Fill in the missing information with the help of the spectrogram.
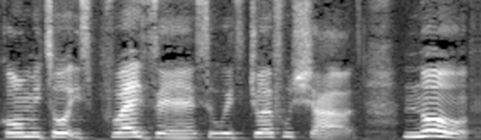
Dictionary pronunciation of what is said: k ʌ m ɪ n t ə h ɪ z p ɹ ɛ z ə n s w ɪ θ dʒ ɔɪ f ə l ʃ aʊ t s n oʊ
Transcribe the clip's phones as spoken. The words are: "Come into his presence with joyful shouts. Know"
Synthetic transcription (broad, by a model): k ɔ m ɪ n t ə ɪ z p ɹ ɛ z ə n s w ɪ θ dʒ ɔɪ f ə l ʃ aʊ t n oʊ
